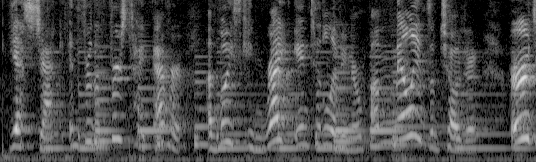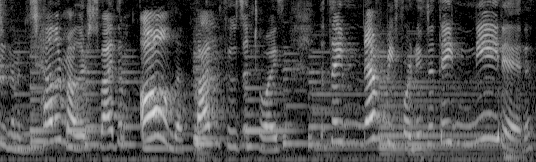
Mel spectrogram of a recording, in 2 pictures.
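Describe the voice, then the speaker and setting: A woman's voice: high-pitched, very animated, brisk, loud music behind the voice. A young teenage girl playing a theatrical, earnest co-host in a scripted old-time radio show. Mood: bright, announcing.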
